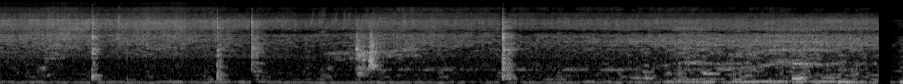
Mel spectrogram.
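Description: Chicken liver for adobo stir-frying in a pan, with a steady close sizzle throughout and a few sharp scraping clicks as it is stirred, no voices.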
